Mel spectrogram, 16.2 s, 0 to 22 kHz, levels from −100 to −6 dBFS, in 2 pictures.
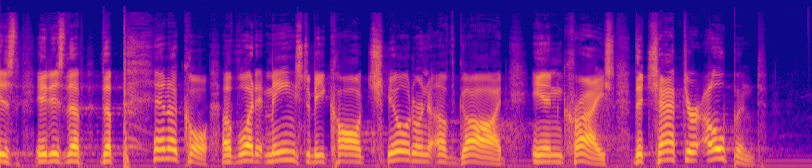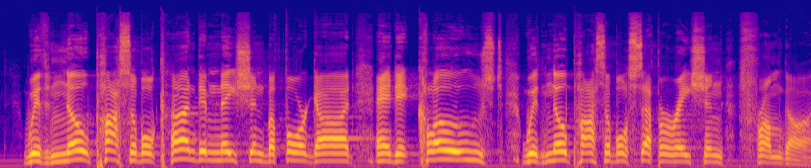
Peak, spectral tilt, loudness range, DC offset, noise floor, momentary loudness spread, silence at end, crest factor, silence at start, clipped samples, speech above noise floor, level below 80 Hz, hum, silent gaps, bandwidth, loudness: -6 dBFS; -4.5 dB/octave; 2 LU; under 0.1%; -57 dBFS; 8 LU; 0 s; 16 dB; 0 s; under 0.1%; 34 dB; -54 dBFS; none; none; 14.5 kHz; -23 LUFS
